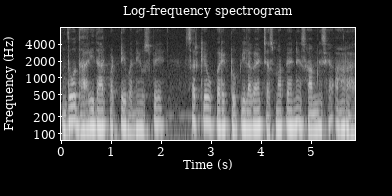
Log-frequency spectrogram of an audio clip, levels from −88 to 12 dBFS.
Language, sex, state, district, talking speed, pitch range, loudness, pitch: Hindi, male, Chhattisgarh, Kabirdham, 185 wpm, 120-135 Hz, -15 LUFS, 130 Hz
